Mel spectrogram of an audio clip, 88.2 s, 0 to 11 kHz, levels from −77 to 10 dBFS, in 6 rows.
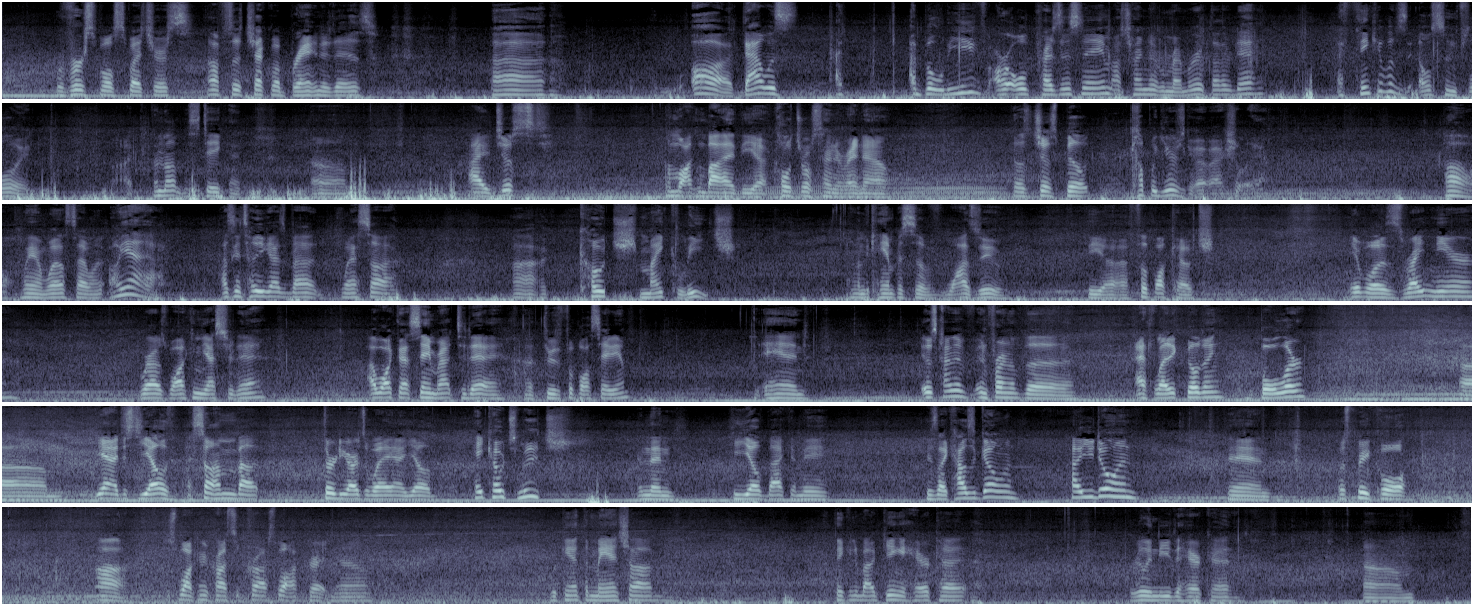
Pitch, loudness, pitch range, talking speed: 125 Hz, -20 LUFS, 95-150 Hz, 125 wpm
